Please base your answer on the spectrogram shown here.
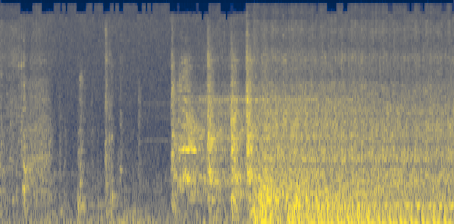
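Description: A Can-Am vehicle's engine cranks with a few clicks, catches and settles into a low, even, fairly quiet idle rumble close by.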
